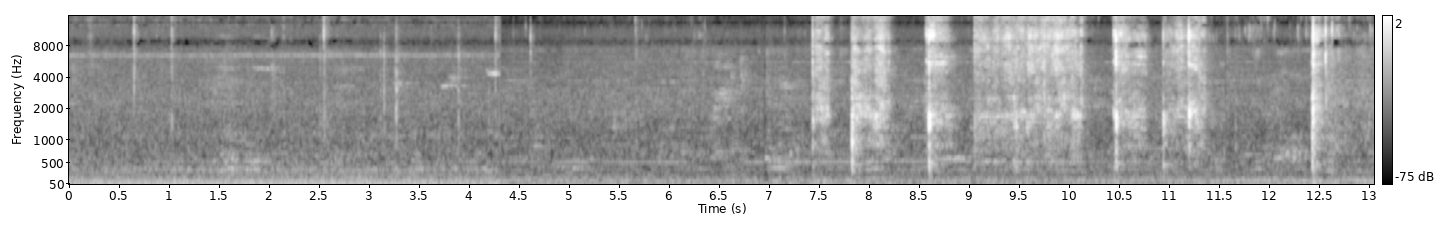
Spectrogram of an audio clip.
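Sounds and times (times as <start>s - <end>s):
utensil scraping in a pan: 7.4s - 11.6s.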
